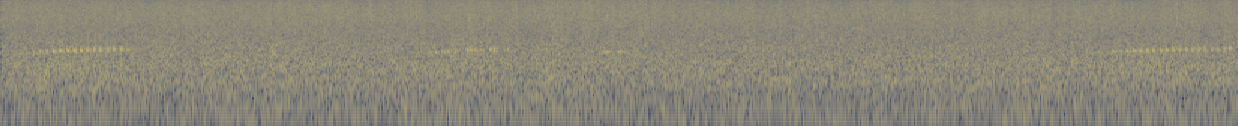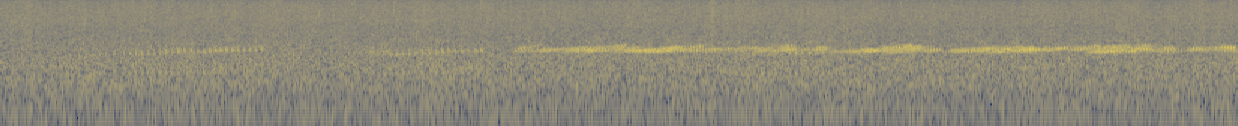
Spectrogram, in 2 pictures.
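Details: A frog chorus calls beside a river in pristine forest. Scattered high trills open the passage, then build into a dense, continuous rattling run near the end, over the constant hiss of flowing water.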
